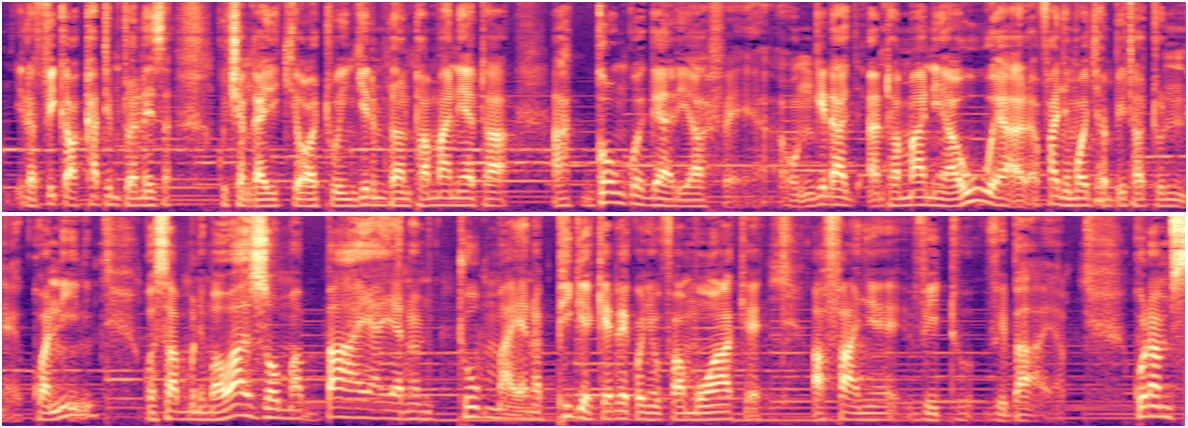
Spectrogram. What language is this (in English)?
Swahili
